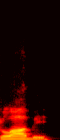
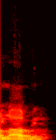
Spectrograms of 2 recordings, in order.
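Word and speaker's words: Laube: go see Bey says you pronounce his last name like Lobby okay there oh Lobby there you go so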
